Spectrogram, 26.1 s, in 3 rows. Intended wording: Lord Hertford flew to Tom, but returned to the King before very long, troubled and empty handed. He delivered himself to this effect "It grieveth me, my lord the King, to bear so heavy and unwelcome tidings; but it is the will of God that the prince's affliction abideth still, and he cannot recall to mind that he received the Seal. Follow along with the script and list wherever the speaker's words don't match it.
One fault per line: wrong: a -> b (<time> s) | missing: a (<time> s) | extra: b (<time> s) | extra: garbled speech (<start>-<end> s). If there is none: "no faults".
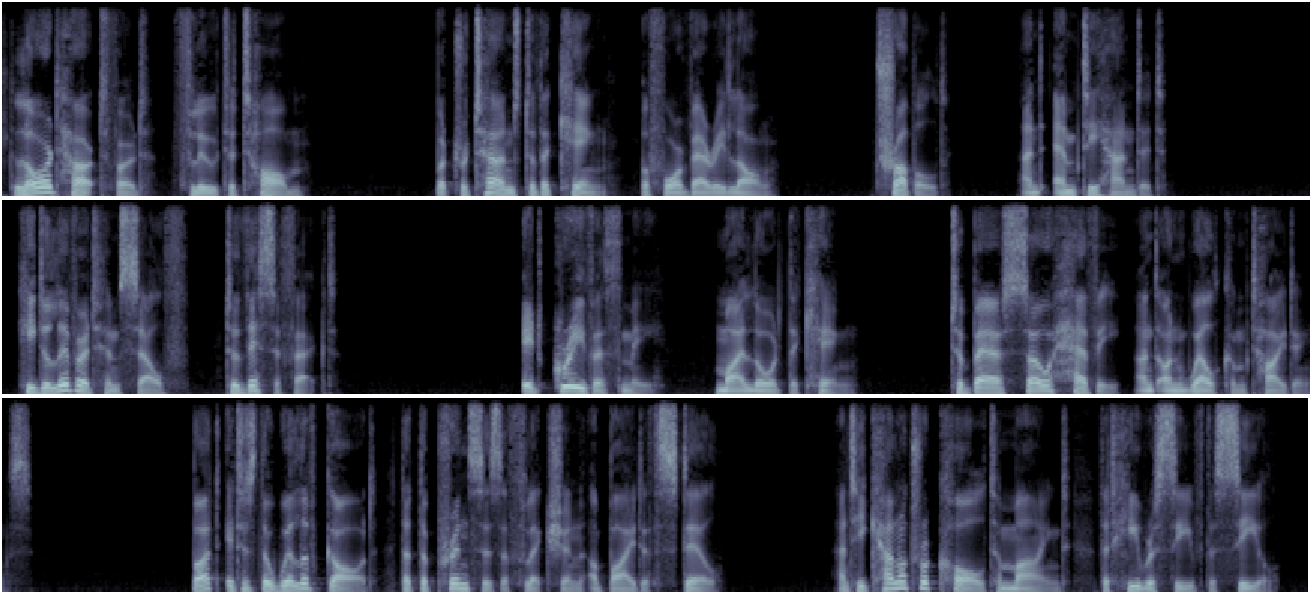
no faults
